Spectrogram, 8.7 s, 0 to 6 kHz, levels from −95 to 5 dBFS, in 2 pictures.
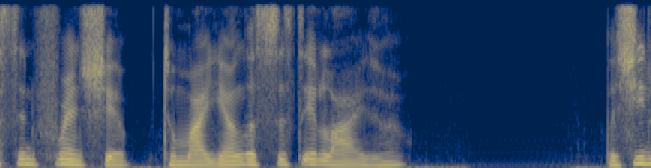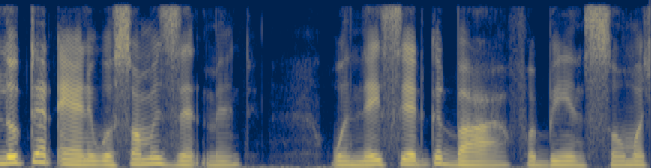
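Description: Nothing in the speech stood out as a technical problem on listening.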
